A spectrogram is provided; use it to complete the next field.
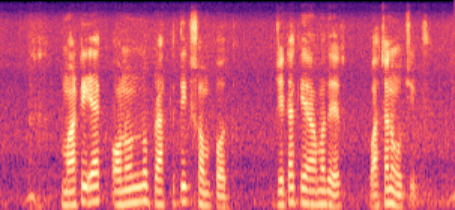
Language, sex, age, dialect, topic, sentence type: Bengali, male, 31-35, Northern/Varendri, agriculture, statement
